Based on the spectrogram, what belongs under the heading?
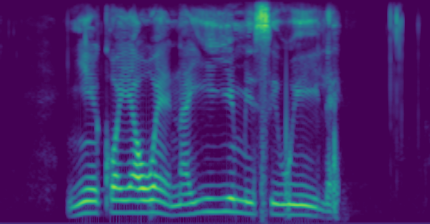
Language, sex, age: Tsonga, male, 19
